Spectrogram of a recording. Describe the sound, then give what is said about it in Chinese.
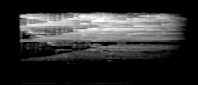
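A house doorbell, pressed several times, rings in one continuous, bright, high-pitched burst lasting about a second and a half, holding steady before cutting off, with no voices. “牛皮摁了几遍门铃，”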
